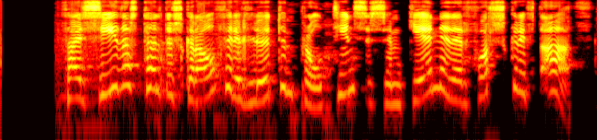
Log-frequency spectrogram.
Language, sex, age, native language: Icelandic, female, 40-49, Icelandic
